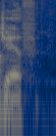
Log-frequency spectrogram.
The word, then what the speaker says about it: Geoff: Jeff. – Oh, Jeff Duncan. – Yeah. – You know him? – Nope. But I know it's Jeff and not Geoff. – It's spelled G-E-O-F-F. Yeah. But that's Jeff.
